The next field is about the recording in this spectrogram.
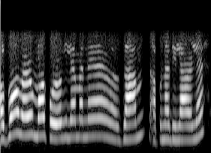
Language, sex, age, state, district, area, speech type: Assamese, female, 18-30, Assam, Dhemaji, rural, conversation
